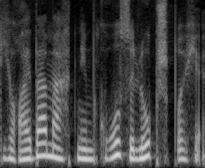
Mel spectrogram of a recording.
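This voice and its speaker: A woman reading a fairy tale aloud in a calm, measured way as storyteller. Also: fairly low pitch, slightly rough, no room sound, studio quality.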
